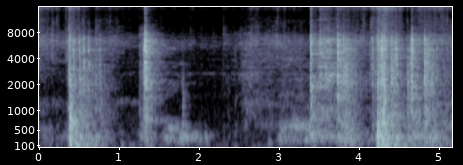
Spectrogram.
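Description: Metal spatula knocking and scraping against a tawa while a paratha is turned and lifted off the griddle: a sharp clank about a second in, then a quick run of scrapes and knocks near the end.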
